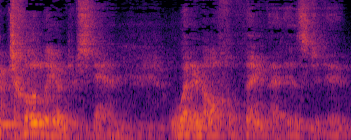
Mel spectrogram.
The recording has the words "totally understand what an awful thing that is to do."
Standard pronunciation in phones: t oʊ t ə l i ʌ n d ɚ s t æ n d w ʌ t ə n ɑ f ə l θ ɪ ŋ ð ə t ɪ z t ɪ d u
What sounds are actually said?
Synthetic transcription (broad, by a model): t oʊ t l i ʌ n d ɚ s t æ n d w ʌ t ə n ɑ f l θ ɪ ŋ ð ə t ɪ z t ɪ d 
